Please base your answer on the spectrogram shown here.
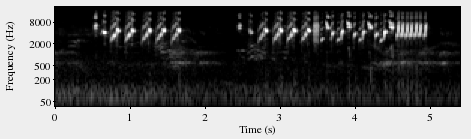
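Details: Song of a European goldfinch, used as a tutor song for young birds learning to sing: a short burst of quick sliding twitters, a brief pause, then a longer run of varied tinkling notes ending in a buzzy rattle.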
